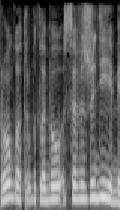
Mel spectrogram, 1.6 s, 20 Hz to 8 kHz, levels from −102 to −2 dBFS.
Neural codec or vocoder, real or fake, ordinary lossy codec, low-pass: none; real; MP3, 48 kbps; 7.2 kHz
